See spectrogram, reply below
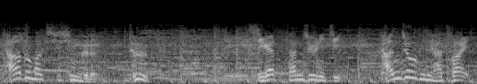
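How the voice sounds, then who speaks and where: A man's voice: high-pitched, animated, moderate pace. A man giving a scripted promotional read on the radio. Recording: slightly dull radio audio under loud music.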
